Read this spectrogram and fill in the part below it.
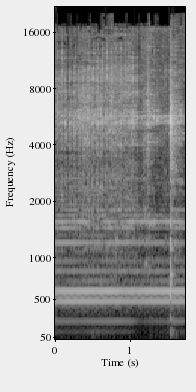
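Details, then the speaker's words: Sugar twin-tub washer motor: steady electrical hum with no spin-up and a sharp click near the end; motor turns freely by hand but locks when powered, stalling, bushings worn. "e pode ver ele também livre bem lisinho e não tem nada gravando mas quando liga trava"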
